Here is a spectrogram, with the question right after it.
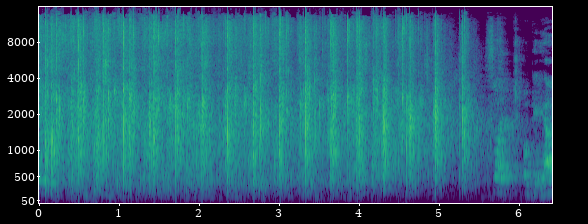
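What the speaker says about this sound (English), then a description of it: "Let's give them a round of applause." A roomful of people applaud standing mentors at a sales-team gathering, continuous clapping for about six seconds before thinning out, with a voice beginning to speak at the very end.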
